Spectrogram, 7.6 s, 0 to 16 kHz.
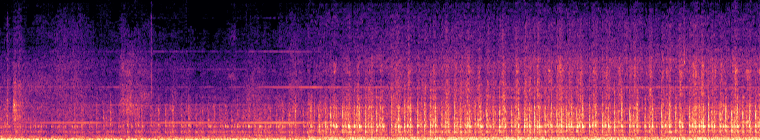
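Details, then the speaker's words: Johnson 90 hp outboard after power pack replacement following weeks of electrical faults: smooth, even low burble at idle with no misses or knocks, sounds healthy and quiet; normal idle. "Sounds healthy, pretty quiet."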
